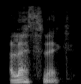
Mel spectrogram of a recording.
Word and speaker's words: Ballethnic: We were chatting just before we went live, and we talked about the pronunciation, Ballethnic, and correct. That's a merger of two words, isn't it? Ballet and ethnicity or ethnic.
